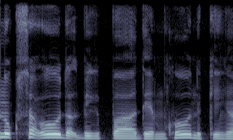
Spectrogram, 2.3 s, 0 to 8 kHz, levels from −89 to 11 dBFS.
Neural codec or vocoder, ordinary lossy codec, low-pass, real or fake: none; none; none; real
